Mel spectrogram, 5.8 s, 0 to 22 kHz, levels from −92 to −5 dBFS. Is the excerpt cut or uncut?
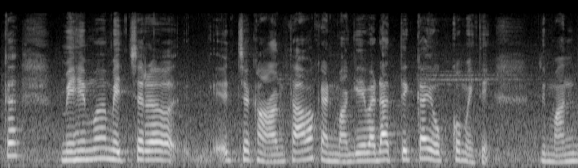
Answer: uncut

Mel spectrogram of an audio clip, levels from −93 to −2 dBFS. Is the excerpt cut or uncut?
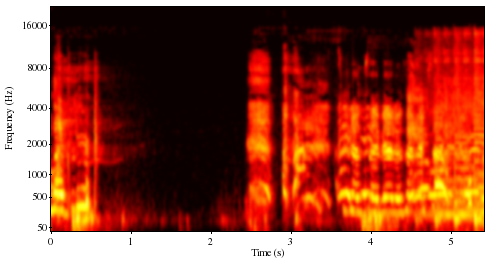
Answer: uncut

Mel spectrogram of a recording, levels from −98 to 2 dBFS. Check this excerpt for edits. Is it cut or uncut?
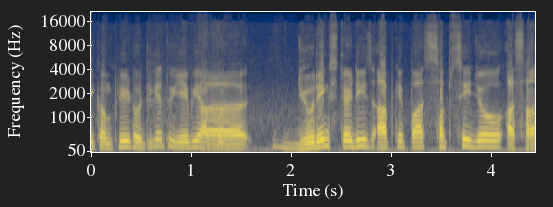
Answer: cut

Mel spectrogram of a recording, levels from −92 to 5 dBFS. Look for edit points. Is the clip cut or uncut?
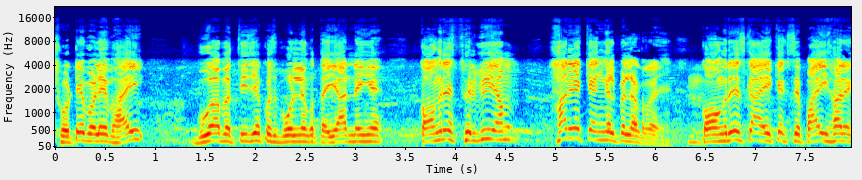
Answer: uncut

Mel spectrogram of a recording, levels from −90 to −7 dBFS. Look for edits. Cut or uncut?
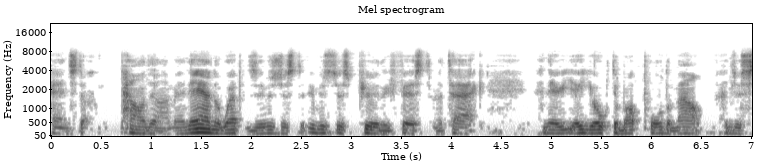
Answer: uncut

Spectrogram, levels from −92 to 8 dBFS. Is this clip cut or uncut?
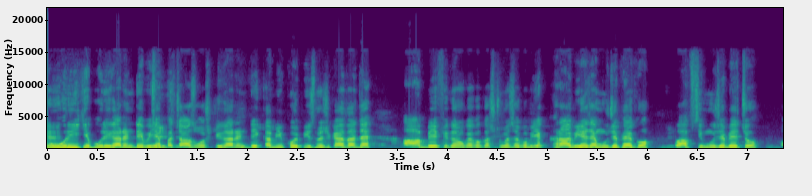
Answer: uncut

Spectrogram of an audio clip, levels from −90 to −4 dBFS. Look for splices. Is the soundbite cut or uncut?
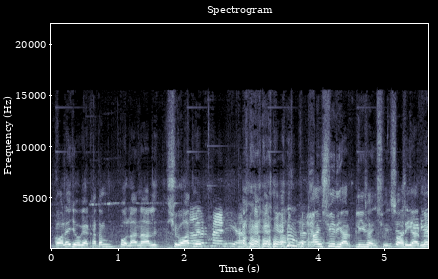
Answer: cut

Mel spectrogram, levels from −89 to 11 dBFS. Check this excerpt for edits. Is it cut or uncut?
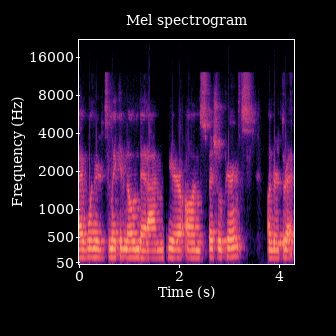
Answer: uncut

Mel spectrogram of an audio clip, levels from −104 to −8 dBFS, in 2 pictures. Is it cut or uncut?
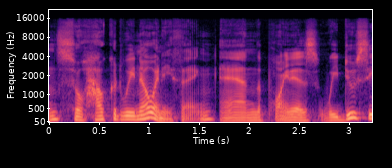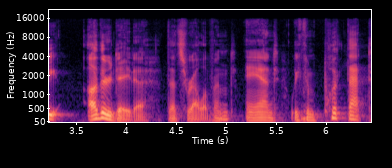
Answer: cut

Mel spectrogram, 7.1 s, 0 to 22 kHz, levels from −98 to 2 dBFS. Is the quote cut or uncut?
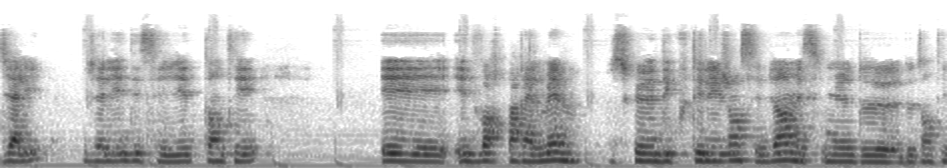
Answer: uncut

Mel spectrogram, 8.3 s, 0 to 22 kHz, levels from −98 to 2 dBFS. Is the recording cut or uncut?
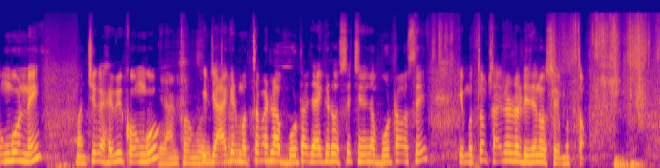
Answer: uncut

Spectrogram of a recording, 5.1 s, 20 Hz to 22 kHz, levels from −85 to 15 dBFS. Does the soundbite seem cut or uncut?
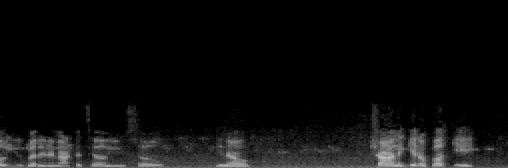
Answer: uncut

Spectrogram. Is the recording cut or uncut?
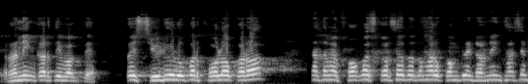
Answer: cut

